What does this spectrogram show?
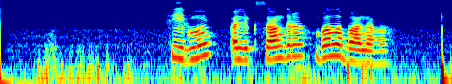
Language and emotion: Russian, neutral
